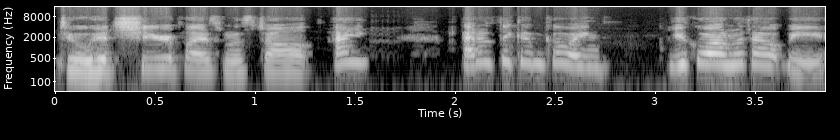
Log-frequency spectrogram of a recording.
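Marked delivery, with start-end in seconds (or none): 1.4-3.9 very high, small, embarrassed, mortified, caught-out voice. Retelling the scene where Hermione answers from a stall, mock-mortified Hermione voice. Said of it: "such a perfect like a oh, fuck voice".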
